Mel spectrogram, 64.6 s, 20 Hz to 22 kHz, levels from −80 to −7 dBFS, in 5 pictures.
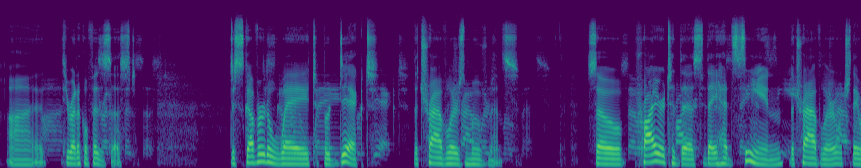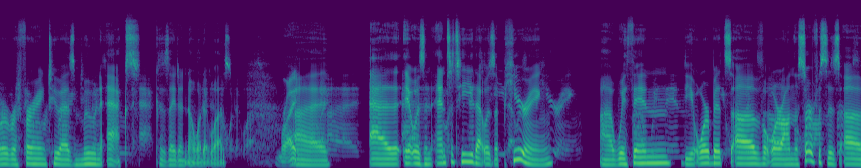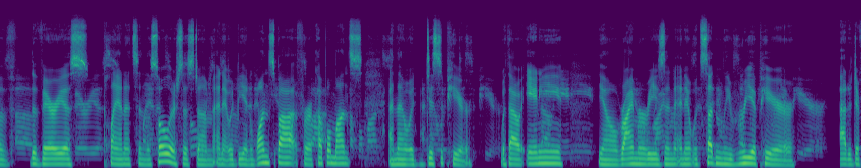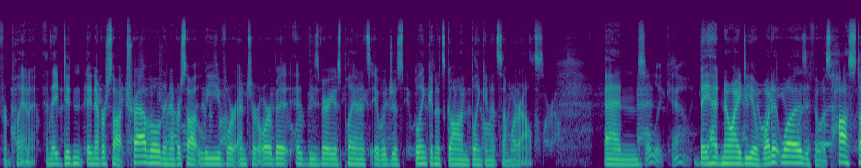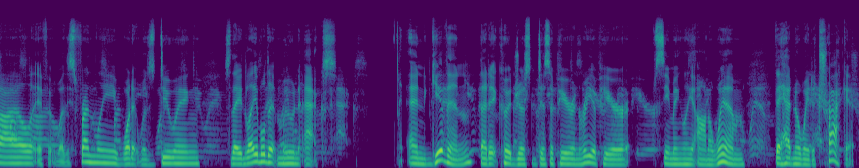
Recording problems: echo of what is said; noticeable; throughout; 480 ms later, 15 dB below the speech

